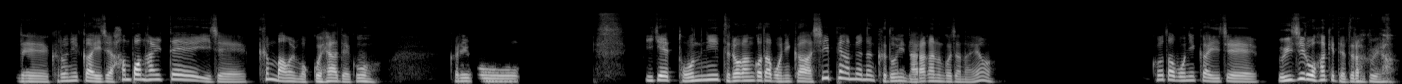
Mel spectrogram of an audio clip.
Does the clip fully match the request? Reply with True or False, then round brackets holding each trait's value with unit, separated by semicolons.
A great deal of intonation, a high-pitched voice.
False (6.2 semitones; 150 Hz)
